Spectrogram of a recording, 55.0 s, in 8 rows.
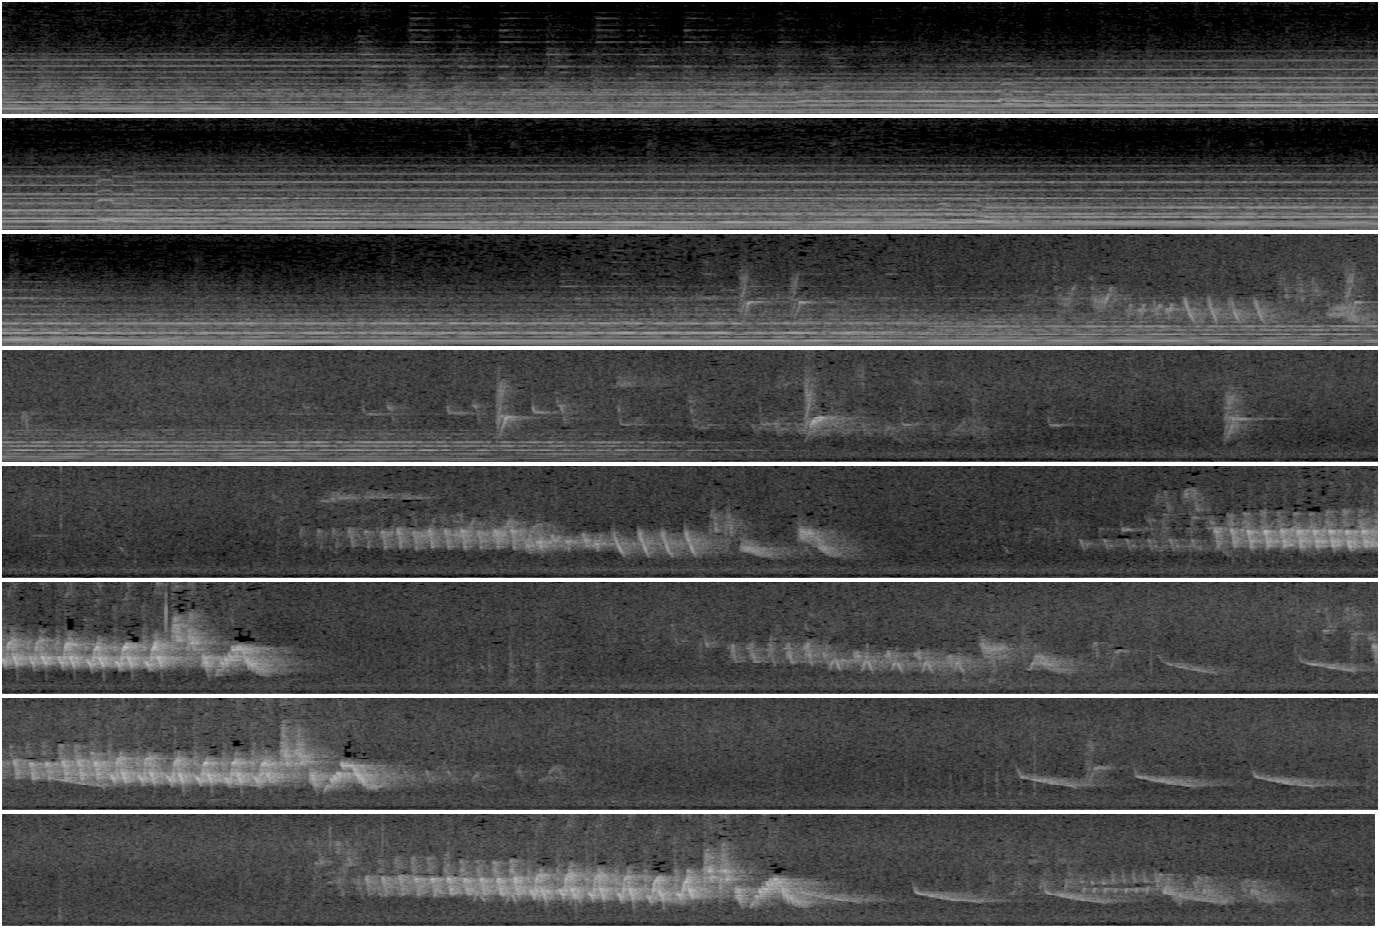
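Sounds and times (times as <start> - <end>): songbird singing buzzy trills: 15.2 - 28.2, 29.0 - 36.0, 36.8 - 44.4, 46.3 - 48.2, 49.6 - 55.0
low outdoor rumble: 35.7 - 41.3.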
